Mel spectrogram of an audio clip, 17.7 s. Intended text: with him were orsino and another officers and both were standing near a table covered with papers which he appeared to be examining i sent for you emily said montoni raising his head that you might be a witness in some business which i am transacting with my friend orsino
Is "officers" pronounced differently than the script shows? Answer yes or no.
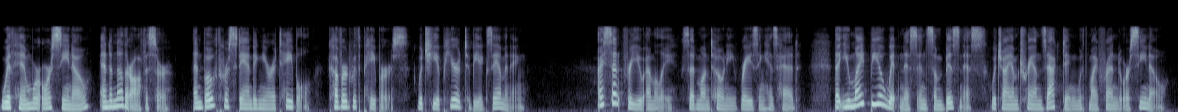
yes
